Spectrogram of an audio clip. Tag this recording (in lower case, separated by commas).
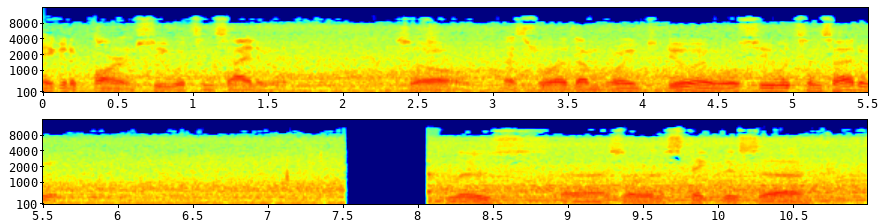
speech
